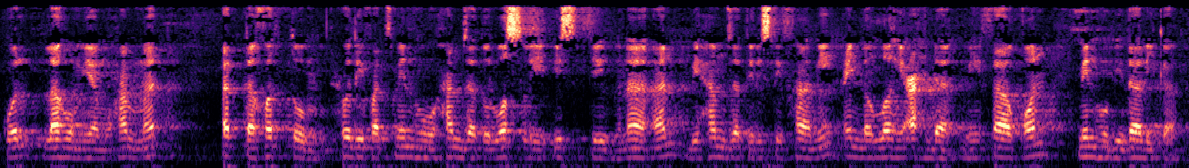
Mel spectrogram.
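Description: A student, a man, reads classical text aloud slowly, in a flat, careful and halting way. He sits far from the microphone. The sound is dull and lo-fi, with a long echo from a roomy hall. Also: mid-range voice. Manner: flat, halting reading with restarts. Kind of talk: slow, careful recitation of Arabic text. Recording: distant voice in an echoey hall, lo-fi.

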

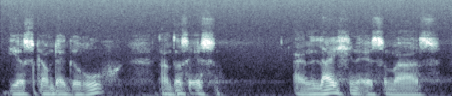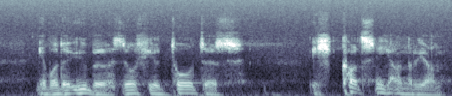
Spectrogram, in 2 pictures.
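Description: Huge hungry old man, deep dark husky voice, long reverb, old radio play. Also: a little slow, exaggerated voice. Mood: brooding. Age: 60s. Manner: brooding, swings into loud cries. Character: Karnak, huge old man, ravenous, brooding. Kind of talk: 1960s radio drama acting.

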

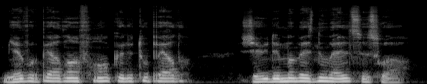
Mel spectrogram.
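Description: A man voicing a respectable, intelligent foreman who speaks gravely in a storybook reading. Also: mid-range voice, steady tone, moderate pace, mellow, pitched above the performer's own voice, natural voice. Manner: grave, announcing bad news.

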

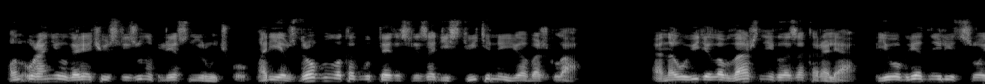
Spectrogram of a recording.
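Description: A man narrating a classic novel as an audiobook in a measured, expressive reading. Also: on the low side, dry recording. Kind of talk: scripted narration.

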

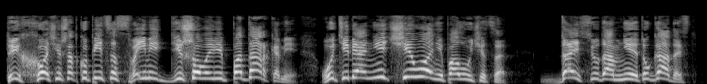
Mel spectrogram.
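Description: A man voicing a hysterical ex-wife who shrieks accusations in a high, strained voice. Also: big pitch swings, normal speed, dry recording, studio quality. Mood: screaming. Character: shrill hysterical ex-wife, woman, screaming.

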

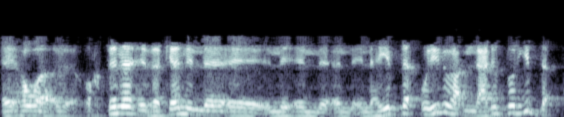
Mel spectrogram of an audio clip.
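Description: A man with an Egyptian accent teaching Quran recitation rules online, reciting slowly and patiently correcting his students. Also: mid-range voice, expressive, phone-quality sound. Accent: Egyptian Arabic. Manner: slow drawn-out recitation of verse examples, patient corrections.

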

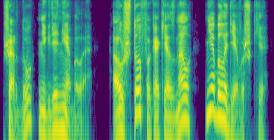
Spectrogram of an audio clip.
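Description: A man narrating a fantasy audiobook in a lively storytelling manner. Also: on the low side, moderate pace, no room sound, studio quality.

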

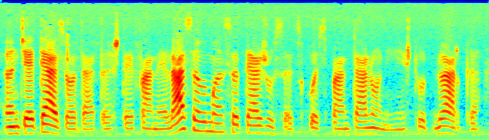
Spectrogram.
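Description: A reader doing a weary scolding village wife. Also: female voice, low voice, background noise, close to an everyday voice. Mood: pleading. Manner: pleading and crying out.

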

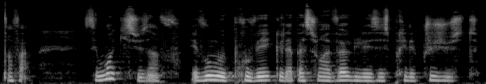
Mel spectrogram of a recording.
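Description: Ardent young lover read by a woman narrator, urgent and earnest, soft warm tone. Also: fairly low pitch, flat delivery, a little fast, vocal fry, slightly rough. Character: young man, ardent, passionate, desperate lover. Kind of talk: audiobook character reading.

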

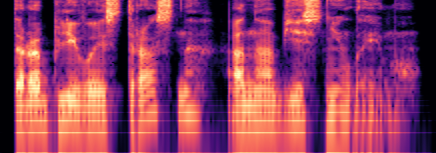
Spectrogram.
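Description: A man's voice: mid-range voice, big pitch swings, brisk, creaky, darkish tone, no echo, studio quality. Man reading a story aloud. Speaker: audiobook narrator. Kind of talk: scripted narration.

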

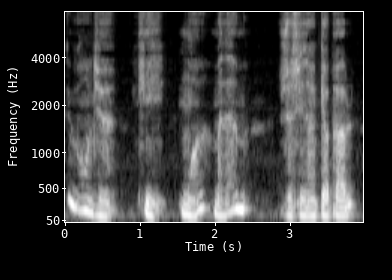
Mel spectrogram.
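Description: A man reading aloud, voicing a lovesick, jealous young gentleman who speaks in a pleading, impassioned way. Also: mid-range voice, sing-song, slow pace, husky, full character voice.

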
